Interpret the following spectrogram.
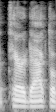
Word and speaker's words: pterodactyl: Well, that's like what, why can't you hear it when a pterodactyl goes to the bathroom? Because the P is silent.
